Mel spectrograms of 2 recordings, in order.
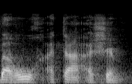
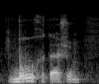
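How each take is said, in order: First: The words are said aloud, clearly and deliberately. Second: The words are rushed and mumbled under the breath. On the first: The speaker means what is said. The speaker calls it right. "Je comprends ce que je dis" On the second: The words are said with little intention. The speaker calls it wrong. "une intention beaucoup plus grande que quand tu fais"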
